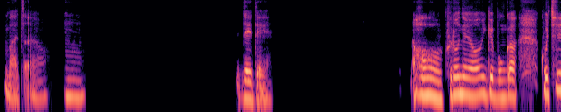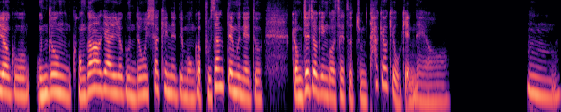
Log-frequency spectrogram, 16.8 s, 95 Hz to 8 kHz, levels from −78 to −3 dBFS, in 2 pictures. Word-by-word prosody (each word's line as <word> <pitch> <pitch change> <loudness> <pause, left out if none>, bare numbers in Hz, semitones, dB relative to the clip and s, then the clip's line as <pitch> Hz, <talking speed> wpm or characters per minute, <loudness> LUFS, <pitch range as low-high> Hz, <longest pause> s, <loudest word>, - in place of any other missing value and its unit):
맞아요. 170 0 -6 0.2
음. 175 0 -5 2.2
네네. 160 -1 -1 2.1
어 185 -3 +4
그러네요. 185 +2 +2
이게 190 0 +2
뭔가 170 0 +1 0.4
고치려고 190 -2 +2
운동 195 0 +2
건강하게 230 +6 +3
하려고 200 -3 +1
운동을 180 +2 -1
시작했는데 200 -3 -2
뭔가 170 -1 -2
부상때문에도 180 -5 +1 0.4
경제적인 200 +2 +3
것에서 165 -1 -3
좀 155 0 -5
타격이 275 - -3
오겠네요. 140 0 -6 1.1
음. 180 -4 -5
180 Hz, 215 characters per minute, -22 LUFS, 170-200 Hz, 2.2 s, 어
